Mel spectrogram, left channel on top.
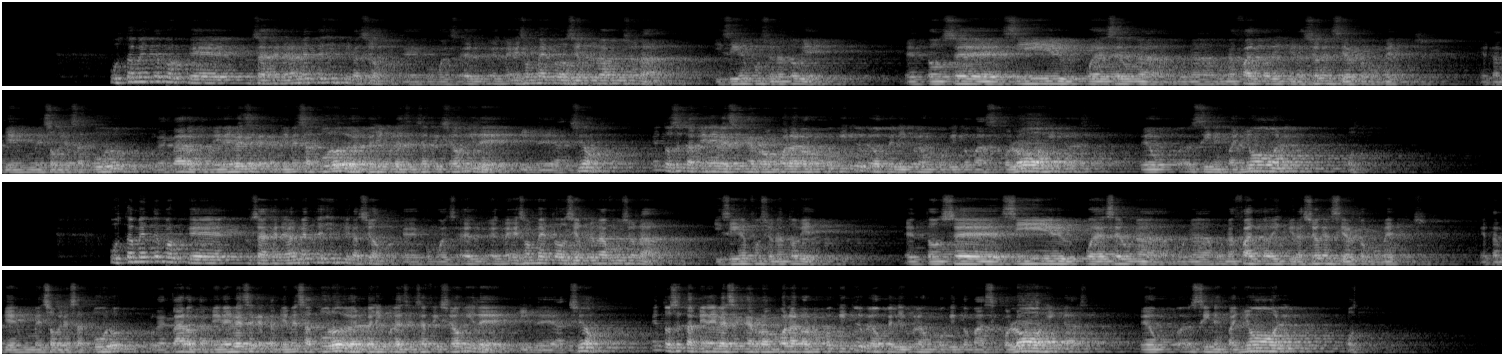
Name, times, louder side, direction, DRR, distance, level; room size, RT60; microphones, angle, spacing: voice 1, 1.1-6.6 7.1-8.1 9.0-14.2 14.9-16.2 16.5-21.0 21.5-25.8 26.4-27.9 28.4-28.5, right 2 dB, 75° right, 1 dB, 1.5 m, -23 dB
16.0 x 8.5 x 3.1 m, 2.3 s
head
